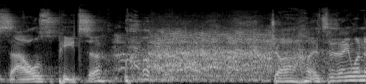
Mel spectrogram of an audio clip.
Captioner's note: audience laughs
